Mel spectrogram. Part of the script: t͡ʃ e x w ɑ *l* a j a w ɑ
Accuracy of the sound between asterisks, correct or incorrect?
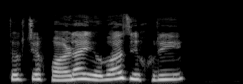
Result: incorrect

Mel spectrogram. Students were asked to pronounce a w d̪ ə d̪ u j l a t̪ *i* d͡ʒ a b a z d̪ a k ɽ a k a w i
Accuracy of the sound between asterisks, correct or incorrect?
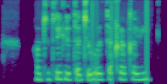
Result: incorrect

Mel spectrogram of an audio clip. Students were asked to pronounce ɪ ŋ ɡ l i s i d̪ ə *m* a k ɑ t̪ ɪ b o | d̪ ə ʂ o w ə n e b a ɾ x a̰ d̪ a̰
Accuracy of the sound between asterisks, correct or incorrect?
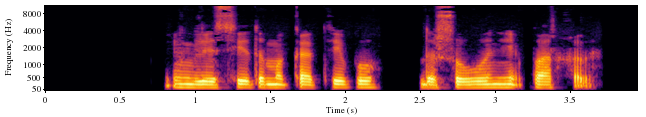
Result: correct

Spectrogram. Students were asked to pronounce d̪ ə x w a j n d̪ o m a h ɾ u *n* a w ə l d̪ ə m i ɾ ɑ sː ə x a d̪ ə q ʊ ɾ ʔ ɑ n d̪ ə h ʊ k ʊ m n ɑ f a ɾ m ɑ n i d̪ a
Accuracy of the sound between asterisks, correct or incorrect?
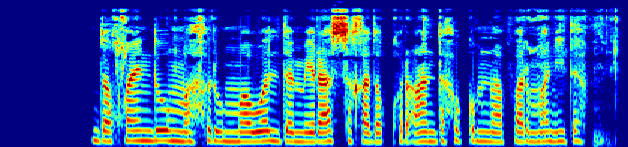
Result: incorrect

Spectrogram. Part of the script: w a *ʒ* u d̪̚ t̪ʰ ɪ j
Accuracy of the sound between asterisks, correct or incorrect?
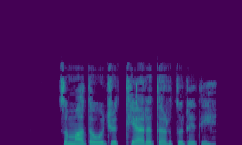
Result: incorrect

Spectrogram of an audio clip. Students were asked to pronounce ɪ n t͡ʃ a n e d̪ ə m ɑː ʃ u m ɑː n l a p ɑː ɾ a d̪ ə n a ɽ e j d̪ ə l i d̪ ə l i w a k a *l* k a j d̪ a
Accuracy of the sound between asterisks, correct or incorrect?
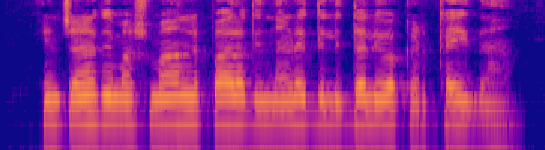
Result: incorrect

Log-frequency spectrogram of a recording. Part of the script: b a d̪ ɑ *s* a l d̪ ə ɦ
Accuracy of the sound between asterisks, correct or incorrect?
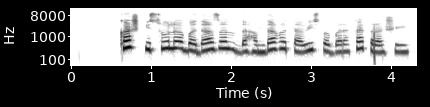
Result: incorrect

